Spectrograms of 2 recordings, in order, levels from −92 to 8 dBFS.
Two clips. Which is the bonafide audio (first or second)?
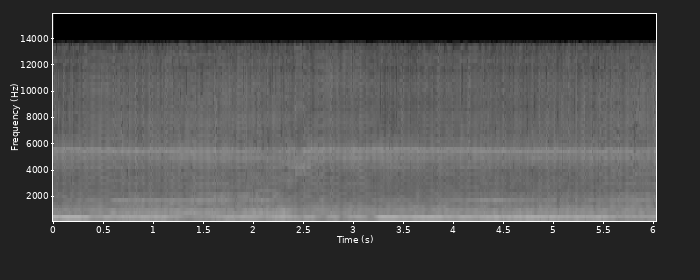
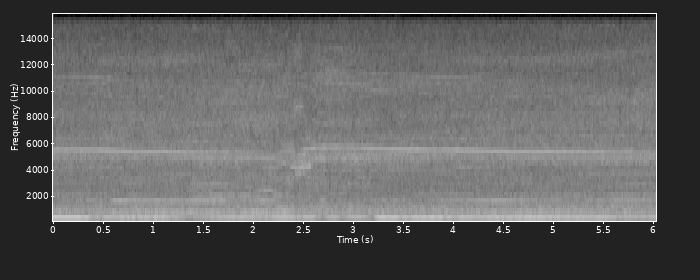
second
